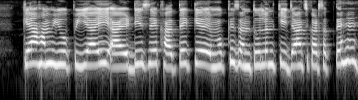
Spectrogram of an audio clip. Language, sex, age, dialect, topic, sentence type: Hindi, female, 18-24, Awadhi Bundeli, banking, question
